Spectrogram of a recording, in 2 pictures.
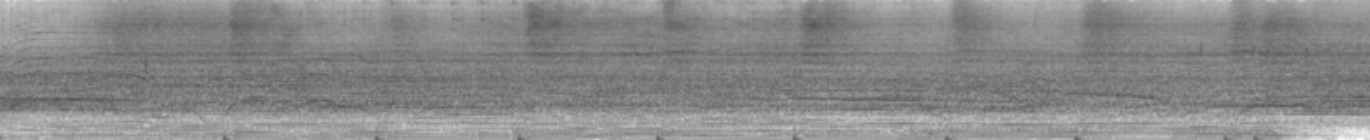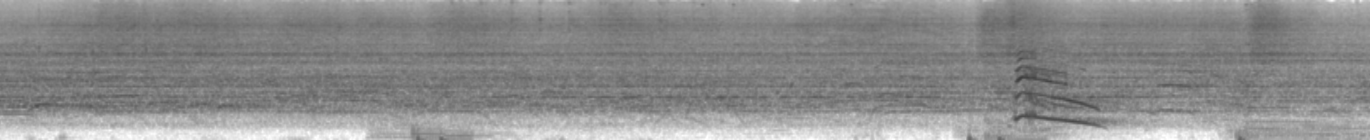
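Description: Church band playing under a pause in the sermon: sustained keyboard chords with a slow beat of drum-kit hits and cymbal strikes. The low chords thin out about halfway through. Near the end there is a loud falling cry.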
